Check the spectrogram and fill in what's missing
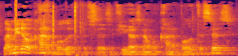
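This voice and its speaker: A male vlogger with a fairly low voice talks casually to his viewers. He holds the camera himself indoors, and clear noise runs through the recording. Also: sing-song, rapid-fire, roomy sound. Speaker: vlogger and urban explorer host. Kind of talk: casual vlog chat. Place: empty abandoned building indoors at night. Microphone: handheld camera at arm's length. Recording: noisy handheld camera audio.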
